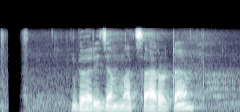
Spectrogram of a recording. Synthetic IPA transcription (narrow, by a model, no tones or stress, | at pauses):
ɡʱʌɾid͡zʌmːat͡saɾoʈa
